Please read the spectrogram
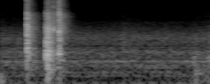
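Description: A quick cluster of three or four sharp clicks of small metal parts, a hex key and bolts or magnets, being set down on a workbench.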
